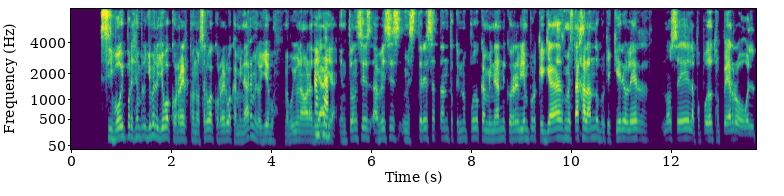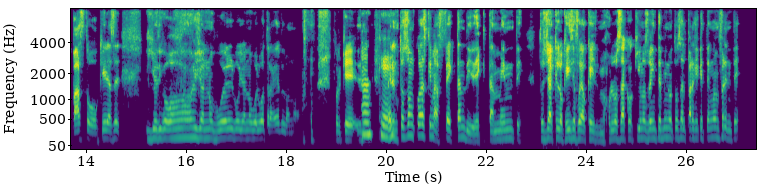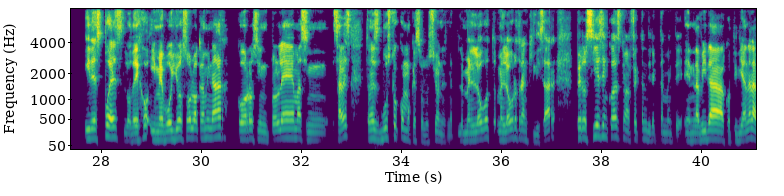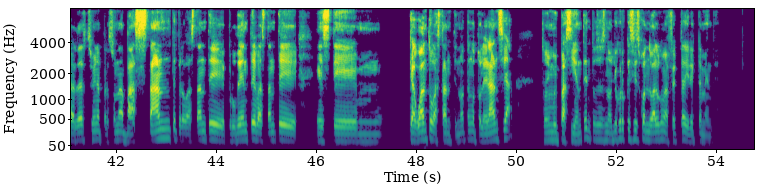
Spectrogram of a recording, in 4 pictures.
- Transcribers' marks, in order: chuckle; other background noise
- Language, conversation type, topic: Spanish, advice, ¿Cómo puedo manejar la ira y la frustración cuando aparecen de forma inesperada?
